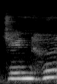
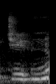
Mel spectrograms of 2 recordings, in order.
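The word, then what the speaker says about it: चिह्न: से लिखी जाती है ये चिन्ह नहीं चिन्न होता है यानी कि इसमें ह आधा लगता है ना कि जब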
